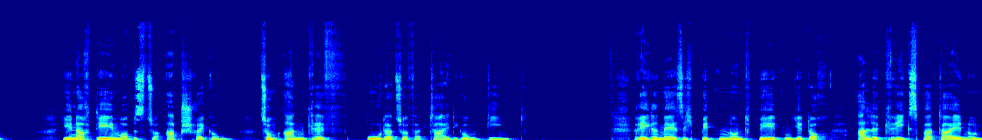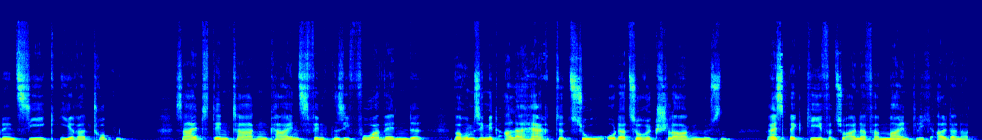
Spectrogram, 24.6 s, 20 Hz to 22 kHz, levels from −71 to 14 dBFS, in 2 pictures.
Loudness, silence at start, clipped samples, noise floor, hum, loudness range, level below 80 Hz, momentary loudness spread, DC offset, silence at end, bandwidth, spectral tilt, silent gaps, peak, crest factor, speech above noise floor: -23 LUFS; 0 s; under 0.1%; -75 dBFS; none; 3 LU; -64 dBFS; 10 LU; under 0.1%; 0.15 s; 19 kHz; -5.5 dB/octave; none; -6 dBFS; 18 dB; 52 dB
